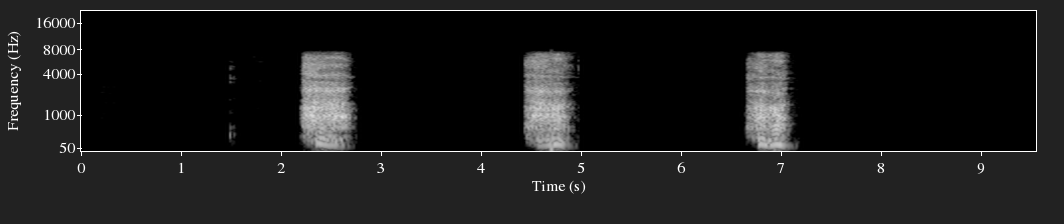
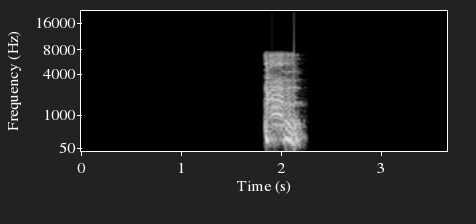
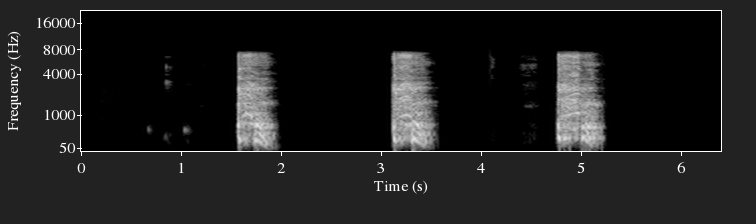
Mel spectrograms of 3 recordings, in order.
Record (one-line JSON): {"exhalation_length": "9.6 s", "exhalation_amplitude": 30751, "exhalation_signal_mean_std_ratio": 0.28, "cough_length": "3.7 s", "cough_amplitude": 32767, "cough_signal_mean_std_ratio": 0.25, "three_cough_length": "6.4 s", "three_cough_amplitude": 30223, "three_cough_signal_mean_std_ratio": 0.34, "survey_phase": "beta (2021-08-13 to 2022-03-07)", "age": "65+", "gender": "Male", "wearing_mask": "No", "symptom_none": true, "smoker_status": "Never smoked", "respiratory_condition_asthma": false, "respiratory_condition_other": false, "recruitment_source": "REACT", "submission_delay": "1 day", "covid_test_result": "Negative", "covid_test_method": "RT-qPCR"}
